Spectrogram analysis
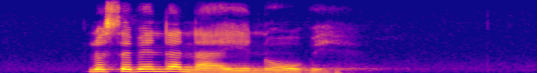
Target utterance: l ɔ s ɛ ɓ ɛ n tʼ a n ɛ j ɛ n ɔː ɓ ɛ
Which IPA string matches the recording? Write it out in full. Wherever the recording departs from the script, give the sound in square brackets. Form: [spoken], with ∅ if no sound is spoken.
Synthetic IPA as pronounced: l ɔ s ɛ ɓ ɛ n tʼ a n [a] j ɛ n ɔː ɓ ɛ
